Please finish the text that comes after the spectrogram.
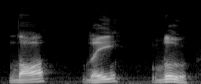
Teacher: দদটা একটু কঠিন জিহ্বার গোড়া দিয়ে বলতে হবে এবং জিহ্বার গোড়া উপরের দিকে উঠবে আইনের আভাস পাবে তা না হলে এটা দাল হয়ে যাবে কিন্তু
